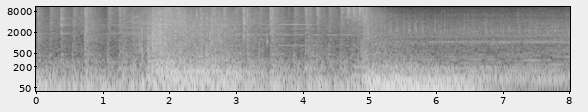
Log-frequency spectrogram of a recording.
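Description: Cinematic war-film sound mix: a run of sharp cracks and heavy booms over dramatic music, with a deep boom about five seconds in, after which it settles into a steadier music bed.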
